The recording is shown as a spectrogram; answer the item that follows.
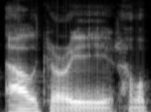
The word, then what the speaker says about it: allegory: 알레고리, 영어로 allegory라고 발음해요. 이렇게 allegory 이렇게.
